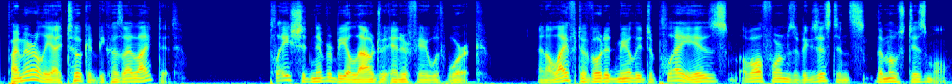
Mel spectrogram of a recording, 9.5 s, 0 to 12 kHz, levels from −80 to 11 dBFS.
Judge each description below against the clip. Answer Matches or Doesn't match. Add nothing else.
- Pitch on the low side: Matches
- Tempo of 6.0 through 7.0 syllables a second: Matches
